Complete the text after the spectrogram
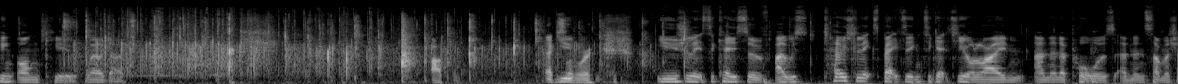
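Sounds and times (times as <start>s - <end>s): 
speech: 0.0s - 1.7s, 4.3s - 4.8s, 5.4s - 11.7s
round of applause: 0.6s - 6.9s.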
